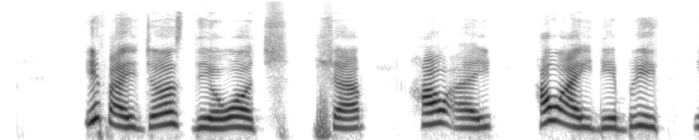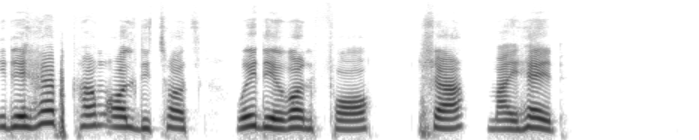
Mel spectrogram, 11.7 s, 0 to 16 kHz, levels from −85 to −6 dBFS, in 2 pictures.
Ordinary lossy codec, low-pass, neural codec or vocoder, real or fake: Opus, 32 kbps; 14.4 kHz; codec, 44.1 kHz, 7.8 kbps, Pupu-Codec; fake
